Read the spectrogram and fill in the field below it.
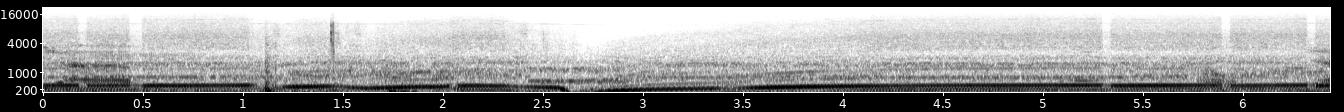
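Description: Video game car engine in CarX Street whines and revs as the car drifts, the pitch dipping and climbing between slides, a loud continuous synthetic engine tone with no talking.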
